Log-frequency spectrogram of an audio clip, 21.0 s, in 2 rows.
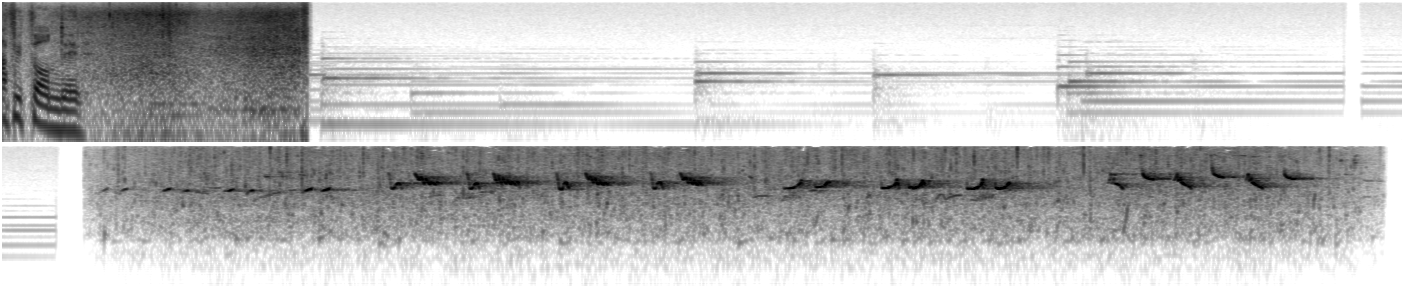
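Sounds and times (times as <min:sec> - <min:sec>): bird chirping: 0:12.2 - 0:20.4.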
